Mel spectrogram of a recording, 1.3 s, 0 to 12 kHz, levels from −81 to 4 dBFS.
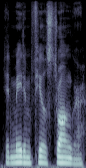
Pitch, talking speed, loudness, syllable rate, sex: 105 Hz, 230 wpm, -15 LUFS, 5.1 syllables/s, male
